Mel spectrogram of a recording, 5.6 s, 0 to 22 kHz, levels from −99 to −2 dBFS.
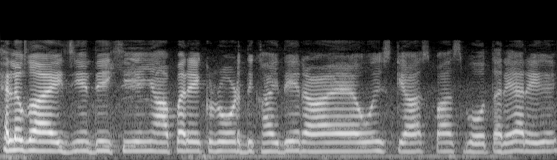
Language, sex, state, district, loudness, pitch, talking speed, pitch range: Hindi, female, Haryana, Charkhi Dadri, -19 LUFS, 225 Hz, 195 wpm, 220-230 Hz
